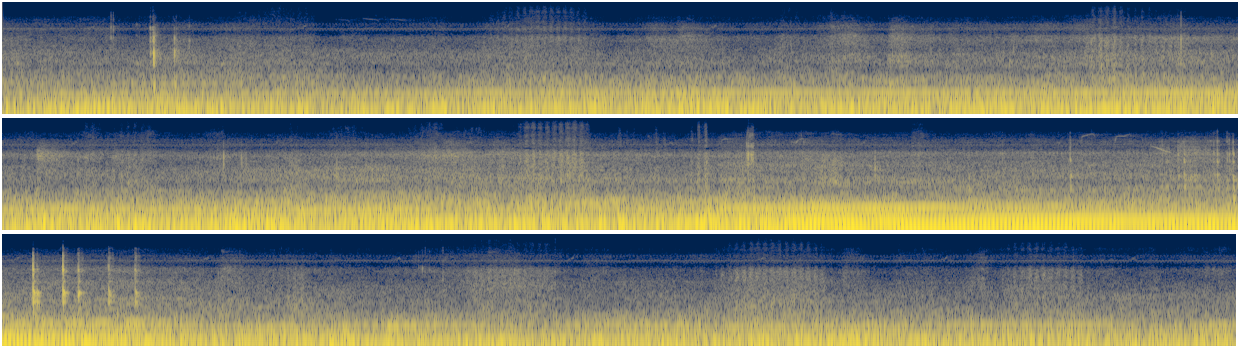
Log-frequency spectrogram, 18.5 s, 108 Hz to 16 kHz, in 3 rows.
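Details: Stray cat resting on a lap at a shrine, recorded on a GoPro HERO8: a steady, deep, rumbling purr that swells louder midway, with faint clicks and rustles above it.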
